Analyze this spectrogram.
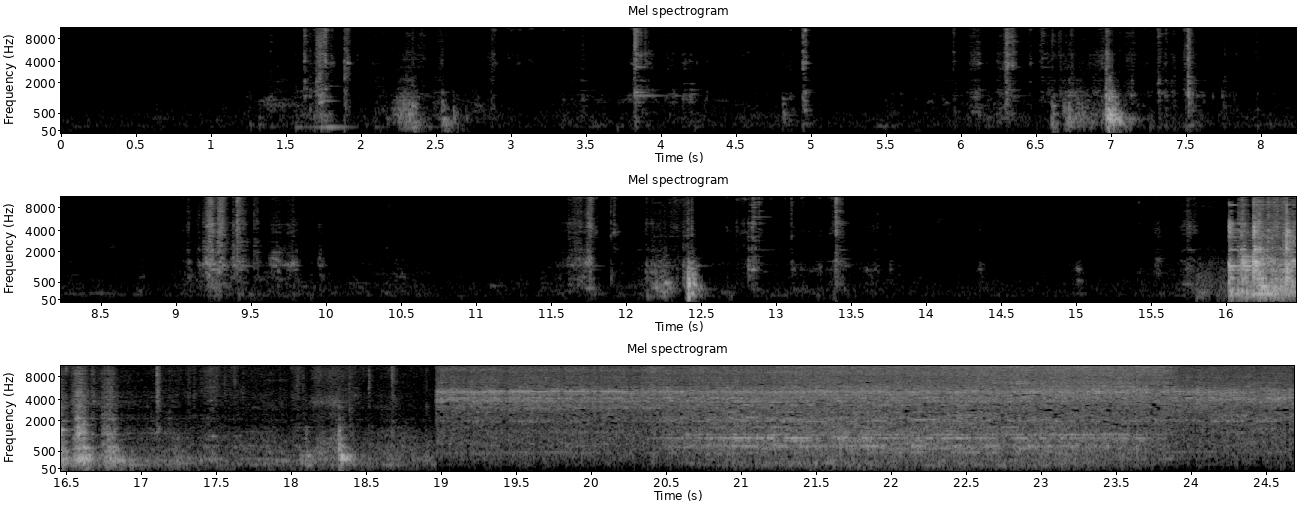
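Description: Marker pen scratching a line onto a square steel tube, with short scrapes and knocks as the tube is handled. About sixteen seconds in, louder clanking as the tube is set in a vise. From about nineteen seconds an angle grinder runs steadily with a high whine, its cutting disc at the steel.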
